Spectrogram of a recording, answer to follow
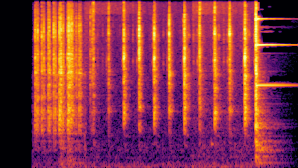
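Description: Mechanical wind-up timer of a Bear toaster oven: a quick run of clicks as the knob is turned, then steady ticking at about four ticks a second. Near the end a single bell ding rings out briefly as the timer runs down.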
